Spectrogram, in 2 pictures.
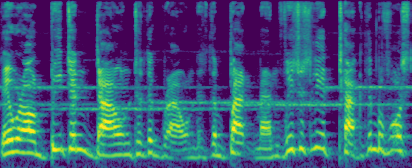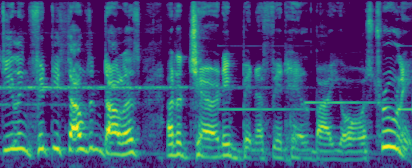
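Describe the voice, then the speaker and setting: Clear music plays in the background as a man uses a put-on character voice. It sits high in pitch with very wide pitch swings, at a moderate pace. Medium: short film. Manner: smug, gloating.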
